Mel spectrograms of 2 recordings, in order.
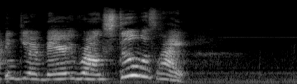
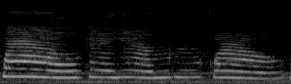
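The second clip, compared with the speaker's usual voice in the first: unimpressed Michelle; 4 semitones higher, 13 dB quieter, much slower than usual. Retold or imitated. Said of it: "Michelle's like".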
